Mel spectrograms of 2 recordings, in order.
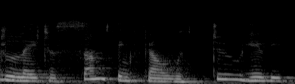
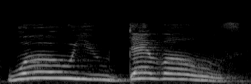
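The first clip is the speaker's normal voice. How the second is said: high, loud yell, slow on devils; desperate driver yelling at bolting horses; 9 semitones higher, 6 dB louder, much slower than usual. A narrator's reading. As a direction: bellow at the runaway horses.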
